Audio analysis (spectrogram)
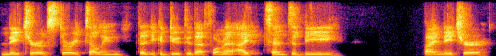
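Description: A reserved, soft-spoken man from the United States, answering questions about his books in a casual interview with many fillers and restarts. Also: mid-range voice, fairly even intonation, measured pace, highs cut off. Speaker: children's book author, guest.

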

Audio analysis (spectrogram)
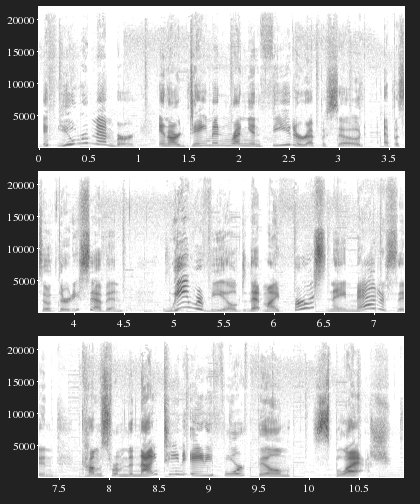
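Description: Bright, snarky young princess , played by a woman. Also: a little high, wildly swooping pitch, moderate pace, soft background music, heavily acted. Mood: excited, chatty. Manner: snarky, slangy. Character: sarcastic, entitled, brash modern young princess. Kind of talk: comic radio play acting.

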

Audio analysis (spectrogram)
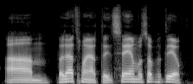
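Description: A man in his thirties co-hosting a podcast, swearing freely and telling stories in a booming voice. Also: fast talker, dry recording, clean studio sound. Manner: profane, loud storytelling, booming voice. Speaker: podcast co-host. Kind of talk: casual chat.

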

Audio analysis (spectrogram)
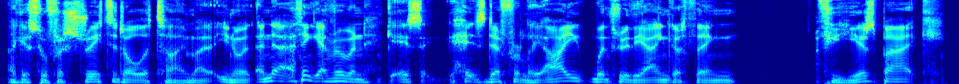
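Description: A man with a very low-pitched voice talks in a dry, close recording. He is a podcast co-host in reflective, casual chat, carefully qualifying his points and rephrasing as he goes. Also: brisk, fairly bright tone, no room sound. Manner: hedging, careful, self-correcting.

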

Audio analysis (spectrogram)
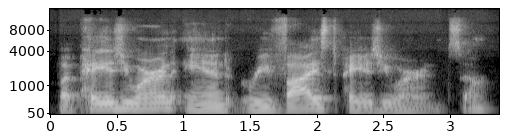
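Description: Male guest, medium pitch, talkative and easygoing, explains with light humor. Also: unhurried, darkish tone. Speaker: guest expert on loans. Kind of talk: casual podcast chat.

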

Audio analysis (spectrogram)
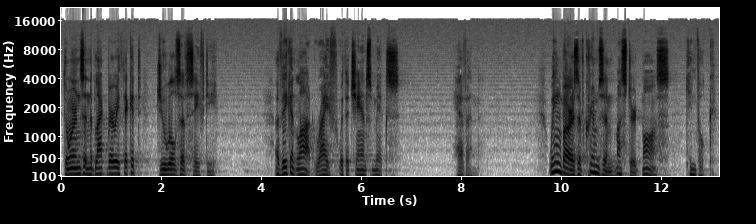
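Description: A man reading his own poetry and talking about it, in a deliberate, measured way with dramatic pauses. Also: mid-range voice, animated, a little mellow. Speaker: poet reading own work. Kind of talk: poetry reading with spoken asides. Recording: long hall reverb.

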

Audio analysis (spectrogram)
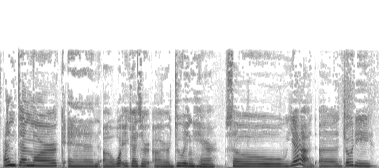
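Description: Chatty, high-voiced woman podcast host. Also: takes it slowly, mellow. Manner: chatty, laughs often, frequent fillers and restarts. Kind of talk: casual chat.

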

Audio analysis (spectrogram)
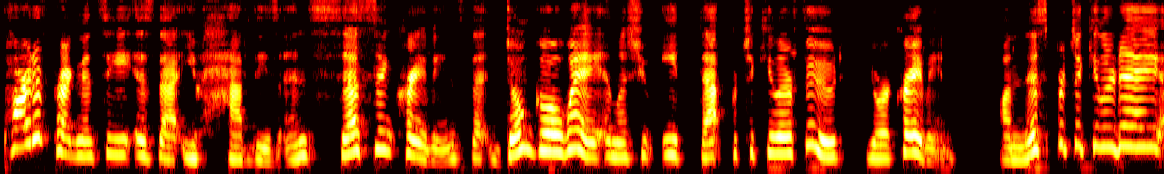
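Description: A lively American woman with a bright, forward voice, recorded close and dry. She co-hosts a casual podcast, reading stories with animation and dropping in irreverent, sweary asides. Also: on the high side, dry recording. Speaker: podcast co-host.

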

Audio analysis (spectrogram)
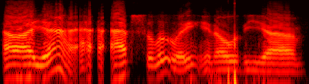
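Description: A man, a singer, talking casually about his album in an interview, with a deep voice and plenty of fillers and restarts. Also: moderate pace, no echo, rough recording. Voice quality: deeper voice. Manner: relaxed, many fillers and restarts.

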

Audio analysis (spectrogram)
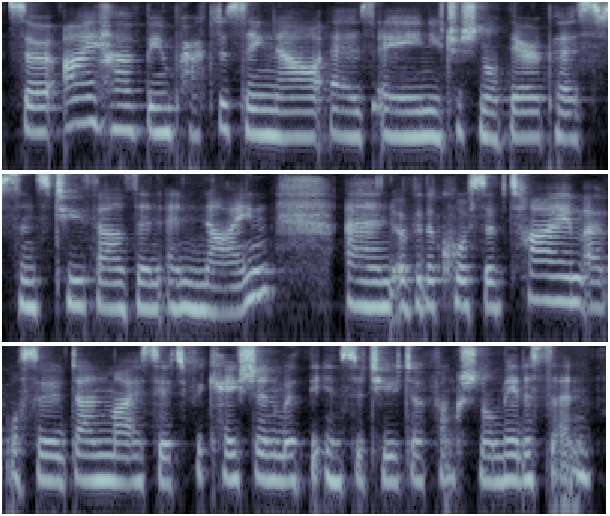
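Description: A middle-aged woman from South Africa with a South African accent, hosting her own podcast in a measured, earnest, explanatory way. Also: on the low side, steady tone. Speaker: podcast host and nutritional therapist. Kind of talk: scripted solo podcast monologue.

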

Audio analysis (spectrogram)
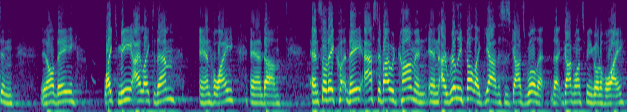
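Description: A fairly high-pitched man in his thirties who grew up in Tanzania gives a missions talk at church. He speaks earnestly, with plenty of ums and uhs, and his voice rings with the long reverb of a church hall. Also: a little slow, fairly bright tone. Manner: earnest, with many fillers. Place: church sanctuary.

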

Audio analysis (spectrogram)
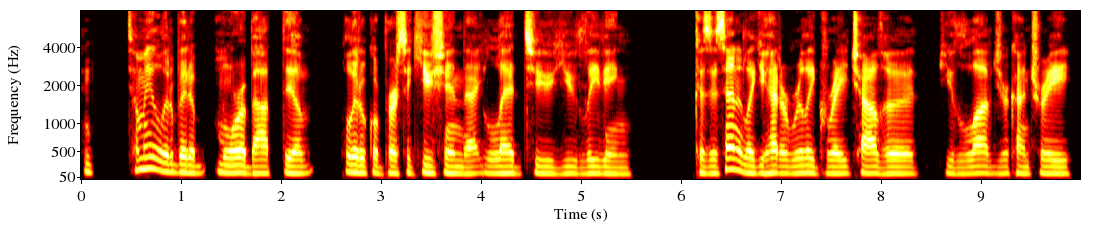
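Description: A man hosting a podcast, reading a scripted introduction and asking interview questions in a measured, friendly way. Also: medium pitch, steady tone, darkish tone, clear, resonant tone, dry recording, studio quality. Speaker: podcast host.

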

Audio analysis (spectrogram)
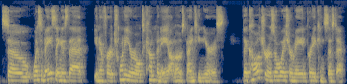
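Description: A woman's voice: low-pitched, fairly quick, rough recording. A woman, middle-aged, speaking earnestly and emphatically as a guest in a conversational podcast interview. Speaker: interview guest, marketing executive.

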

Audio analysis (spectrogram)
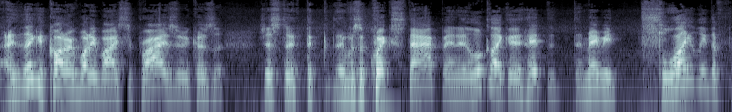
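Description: A man hosting a conversational sports podcast interview, asking halting, rambling questions. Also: sits high, pushed and bright. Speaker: podcast host and sports journalist.

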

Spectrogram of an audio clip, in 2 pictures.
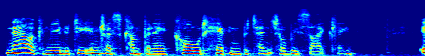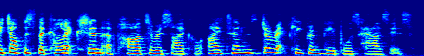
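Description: A woman hosting her podcast, reading a measured scripted introduction and then asking her guest questions. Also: on the high side. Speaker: podcast host.

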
